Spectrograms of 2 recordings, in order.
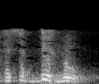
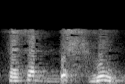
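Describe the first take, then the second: First: The h sound turns into a soft h. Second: The h sound is single and clear before hu. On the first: The speaker calls it wrong. "ربما تتحول إلى هاء فسبحه" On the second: The speaker calls it right. "مثال فسبحه"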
